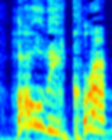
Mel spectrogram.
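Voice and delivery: slow, high holy crap; drawn-out amazement. Real, not acted. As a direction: stretch it out in disbelief. Same exclamation repeated.

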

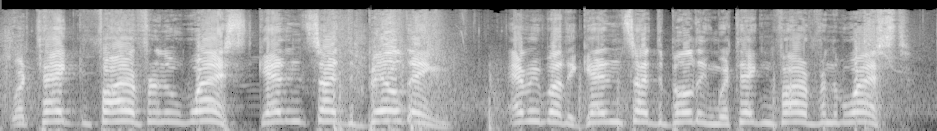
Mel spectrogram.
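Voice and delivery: loud, high battle yell; shouting warning. Real, not acted. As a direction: scream orders under fire. Under fire, ordering squad inside.

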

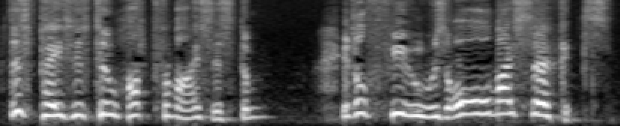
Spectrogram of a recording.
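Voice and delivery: very high complaining car voice; high-pitched, indignant storybook moan; grumbling. A narrator's reading. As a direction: complain high, drawing out the last grievance. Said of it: "she grumbled".

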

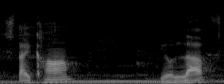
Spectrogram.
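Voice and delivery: soft, low, soothing meditation voice; guided meditation. Acted. [name] reassures the meditating group, guided meditation. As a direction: soothe them, leaving long pauses.

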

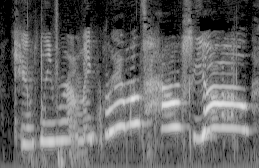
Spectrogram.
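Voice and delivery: excited squeal at grandma's house. Real, not acted. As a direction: burst out with delight.

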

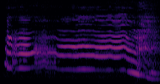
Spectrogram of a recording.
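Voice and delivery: high shrill scream of fright; high startled shriek. Acted. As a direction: scream at the sight of him. She screams at him.

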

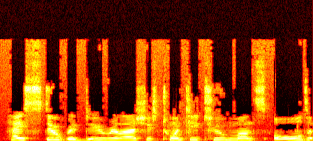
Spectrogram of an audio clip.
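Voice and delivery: high, scolding outcry; half-hearted scream. A narrator's reading. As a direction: scold them in a mock scream. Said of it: "I screamed".

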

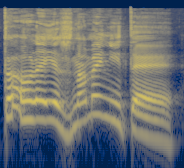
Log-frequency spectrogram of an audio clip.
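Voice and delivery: high, loud, thrilled exclamation; excited shout. A narrator's reading. Honza boasts of a find to brothers, shouting excitedly. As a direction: proclaim a marvellous discovery at full voice.

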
